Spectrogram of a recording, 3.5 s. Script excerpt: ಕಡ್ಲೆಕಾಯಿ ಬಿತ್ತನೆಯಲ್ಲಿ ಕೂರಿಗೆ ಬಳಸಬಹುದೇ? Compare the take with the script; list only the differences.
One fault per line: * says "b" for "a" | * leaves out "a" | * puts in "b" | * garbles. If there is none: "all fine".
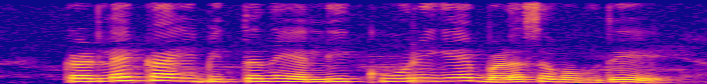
all fine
